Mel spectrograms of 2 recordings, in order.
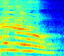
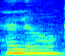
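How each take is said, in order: First: It is said loudly, with more force. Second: It is said softly, with little force.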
